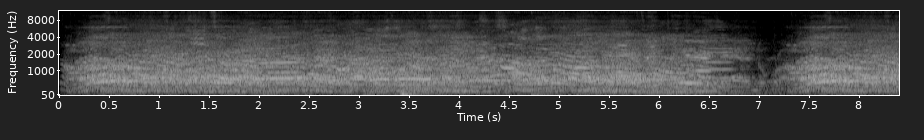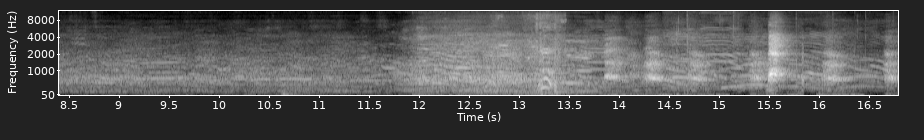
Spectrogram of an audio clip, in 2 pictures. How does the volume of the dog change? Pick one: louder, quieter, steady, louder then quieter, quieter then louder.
louder then quieter.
